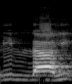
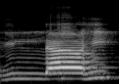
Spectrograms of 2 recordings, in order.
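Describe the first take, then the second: First: The lips stay relaxed and not spread. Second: The lips are pulled wide to the sides. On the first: The speaker calls it right. "आराम से" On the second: The speaker calls it wrong. "होंठों को साइडों से दूर करना ठीक नहीं है"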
